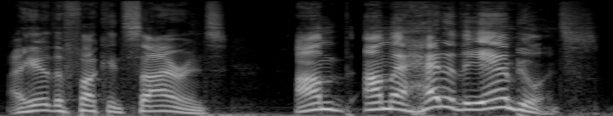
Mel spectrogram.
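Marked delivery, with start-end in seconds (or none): 1.5-3.0 loud, high exclamation of disbelief; incredulous outburst. Retold or imitated. Driver hearing sirens behind him, loud incredulity. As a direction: exclaim it as an absurd realisation. Realising he has outrun the ambulance.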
